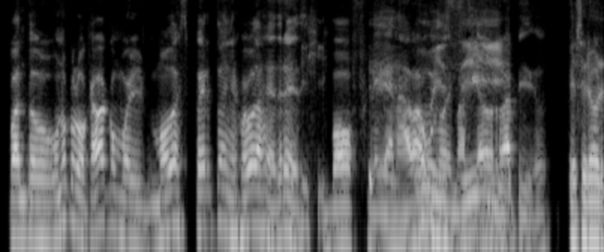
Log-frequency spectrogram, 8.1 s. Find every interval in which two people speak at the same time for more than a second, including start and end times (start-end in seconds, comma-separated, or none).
5.5-6.9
